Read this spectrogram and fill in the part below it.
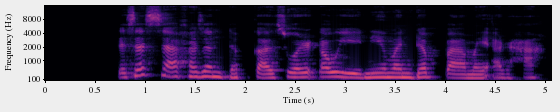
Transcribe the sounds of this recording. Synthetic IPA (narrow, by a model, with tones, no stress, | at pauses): d̥a˨sɐ˦sːaː˨ɸɐ˦zɐ˦˨ndɐ˦˨b̚kːaː˨su˦wɐ˦rkʼɐ˦wjeː˨neː˦mɐ˦ndɐ˦bːaː˨ma˨jʔa˨rhaː˦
